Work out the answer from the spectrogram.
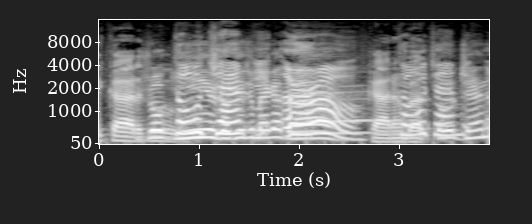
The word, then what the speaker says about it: Earl: Eu sempre falei o nome desse jogo como Toe Jam Early. E Early. até hoje eu leio esse nome como Early. Que é, Earl. como é que é a pronúncia certa? Earl. Earl.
